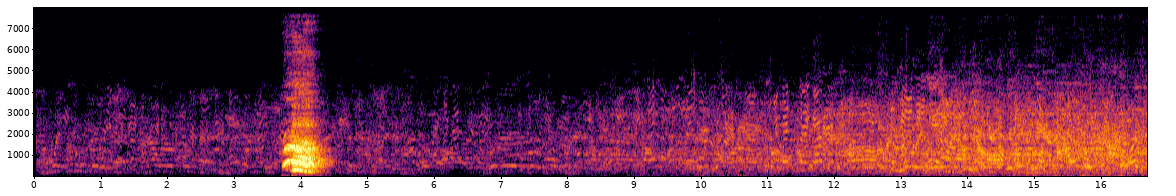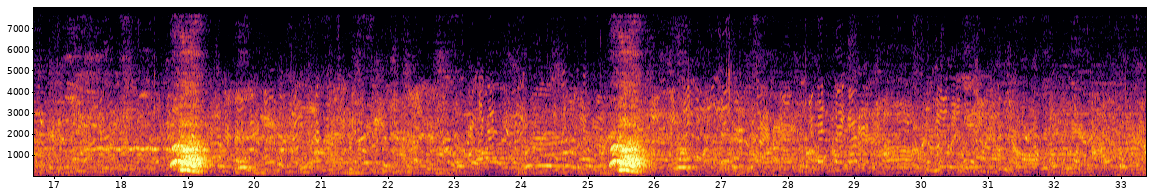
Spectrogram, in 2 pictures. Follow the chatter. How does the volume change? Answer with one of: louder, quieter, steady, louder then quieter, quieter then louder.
louder.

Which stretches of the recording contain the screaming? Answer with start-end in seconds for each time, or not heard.
3.7-4.3, 18.7-19.9, 25.3-26.5.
